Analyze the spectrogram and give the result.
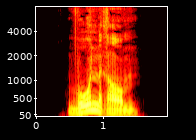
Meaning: housing
- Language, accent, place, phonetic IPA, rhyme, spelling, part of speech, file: German, Germany, Berlin, [ˈvoːnˌʁaʊ̯m], -oːnʁaʊ̯m, Wohnraum, noun, De-Wohnraum.ogg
